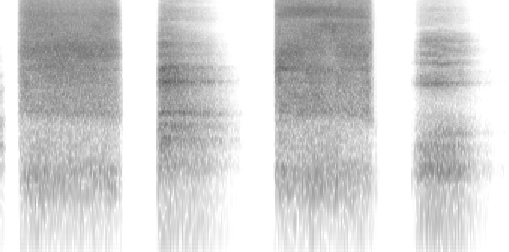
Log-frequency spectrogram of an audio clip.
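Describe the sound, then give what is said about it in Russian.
Two slow, deep breath cycles: each long, steady airy inhale is followed by a shorter, fading exhale, with brief silences between. No talking. “Не забывайте, конечно, дышать глубоко.”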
